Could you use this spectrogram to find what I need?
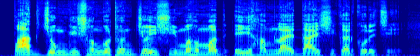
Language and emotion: Bengali, neutral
